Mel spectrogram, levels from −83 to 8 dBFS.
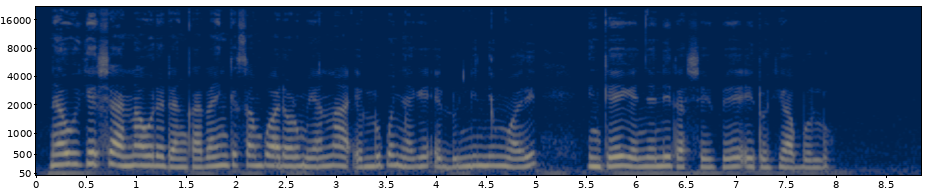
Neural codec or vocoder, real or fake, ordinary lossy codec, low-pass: vocoder, 44.1 kHz, 128 mel bands every 256 samples, BigVGAN v2; fake; none; none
